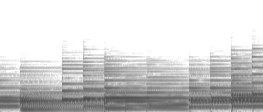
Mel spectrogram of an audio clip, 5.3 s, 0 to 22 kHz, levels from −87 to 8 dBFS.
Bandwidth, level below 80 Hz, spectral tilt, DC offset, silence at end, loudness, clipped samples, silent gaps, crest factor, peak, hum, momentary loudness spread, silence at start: 5.2 kHz; -42 dBFS; -10.5 dB/octave; under 0.1%; 0 s; -26 LUFS; under 0.1%; none; 14 dB; -10 dBFS; none; 6 LU; 0 s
